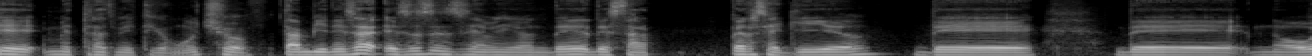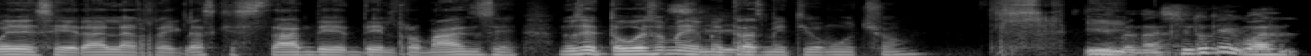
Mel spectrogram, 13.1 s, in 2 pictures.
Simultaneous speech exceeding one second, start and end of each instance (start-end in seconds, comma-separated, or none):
none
